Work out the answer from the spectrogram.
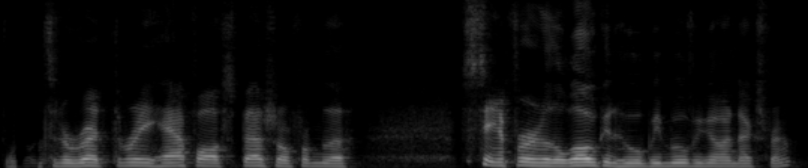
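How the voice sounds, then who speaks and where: Higher-pitched man calling a game live. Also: little pitch movement, fairly quick, darkish tone, clear, resonant tone, highs cut off. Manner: colloquial, addresses players as buddy. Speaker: play-by-play commentator and host. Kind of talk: live sports commentary on a card game.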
